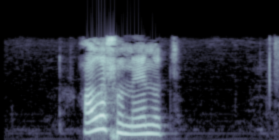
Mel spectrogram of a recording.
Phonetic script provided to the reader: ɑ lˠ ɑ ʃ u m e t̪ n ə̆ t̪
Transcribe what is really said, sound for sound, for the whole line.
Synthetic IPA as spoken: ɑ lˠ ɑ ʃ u n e n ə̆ t̪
